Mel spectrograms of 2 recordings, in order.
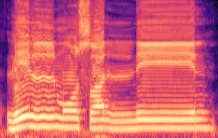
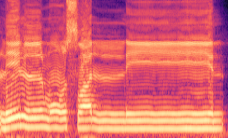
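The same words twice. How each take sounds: First: The long vowel is held for two counts. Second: The long vowel is held for four counts.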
